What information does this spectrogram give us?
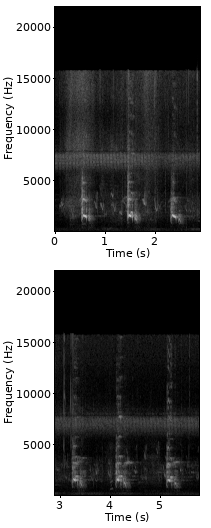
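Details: Grey francolin among foraging chicks, a single loud clucking call repeated about once a second, each a short strident burst, regular and clear, over a faint low murmur.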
